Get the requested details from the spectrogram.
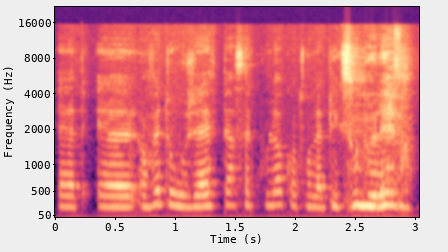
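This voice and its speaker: A woman's voice: mid-range voice, flat delivery, quick pace, mellow. A teenage girl chatting casually in a makeup vlog, giggly and full of fillers. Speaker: beauty vlogger.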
